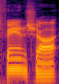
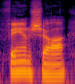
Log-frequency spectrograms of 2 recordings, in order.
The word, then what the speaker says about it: Fanshawe: I know now that it's Fanshawe and not Fanshawe because I can see a newspaper on the table where her surname is spelled out.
